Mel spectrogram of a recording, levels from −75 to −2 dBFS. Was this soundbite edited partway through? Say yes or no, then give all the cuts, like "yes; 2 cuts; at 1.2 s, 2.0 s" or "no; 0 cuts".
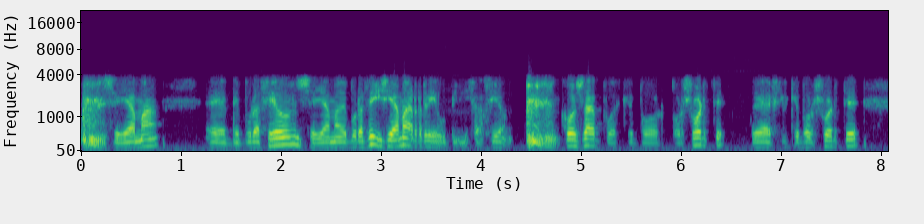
yes; 1 cut; at 5.8 s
